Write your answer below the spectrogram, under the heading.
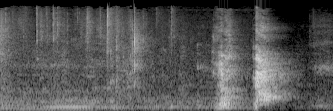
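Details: Fatto, a dog playing with his new toy, lets out two short, loud barks in quick succession near the end, after a stretch of quieter rustling.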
